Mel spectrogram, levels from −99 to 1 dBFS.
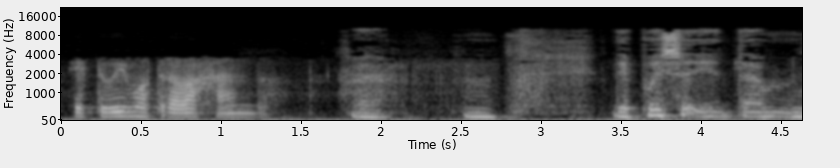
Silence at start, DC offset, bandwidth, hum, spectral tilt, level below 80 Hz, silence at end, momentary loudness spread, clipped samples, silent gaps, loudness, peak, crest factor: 0 s; under 0.1%; 10.5 kHz; none; -4 dB/octave; -56 dBFS; 0 s; 17 LU; under 0.1%; none; -34 LUFS; -16 dBFS; 20 dB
